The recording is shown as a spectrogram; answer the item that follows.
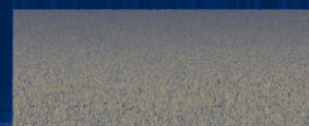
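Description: Loud steady hiss of static starting abruptly just after a moment of silence: the audio of an analog satellite TV receiver after the channel's signal has been switched off.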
